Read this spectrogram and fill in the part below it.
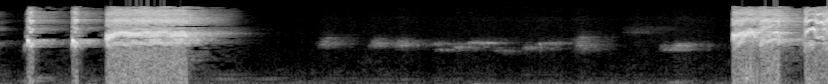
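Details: Orange-headed thrush calling so that other birds join in and sing openly. Loud, harsh, very high bursts open and close the recording, with faint, thin whistled notes in the quiet gap between them.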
